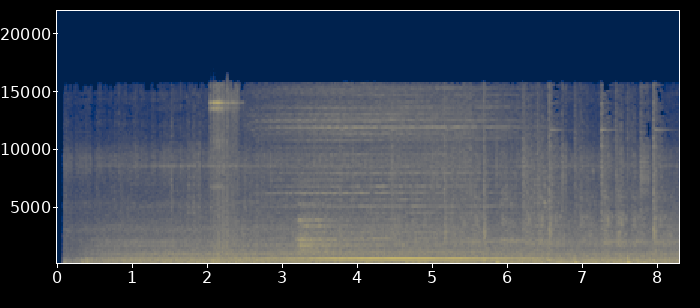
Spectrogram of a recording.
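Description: Title-sequence music with a deep rumble underneath, fading in from silence, with a sharp hit about two seconds in and a long held note through the middle.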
